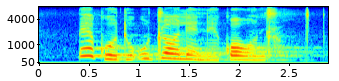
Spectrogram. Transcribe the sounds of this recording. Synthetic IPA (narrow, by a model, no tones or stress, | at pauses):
ɓɛɡ̥ʱod̥ʱuʔut͡ɬʼɔlɛnɛkʼɔːnd͡ɮʼɔ̥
